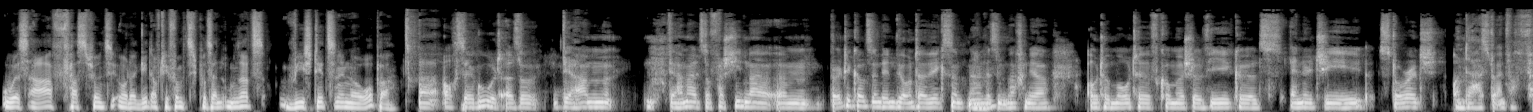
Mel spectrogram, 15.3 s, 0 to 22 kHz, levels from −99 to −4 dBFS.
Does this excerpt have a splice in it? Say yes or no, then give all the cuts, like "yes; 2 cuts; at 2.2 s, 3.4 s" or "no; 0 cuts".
no; 0 cuts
